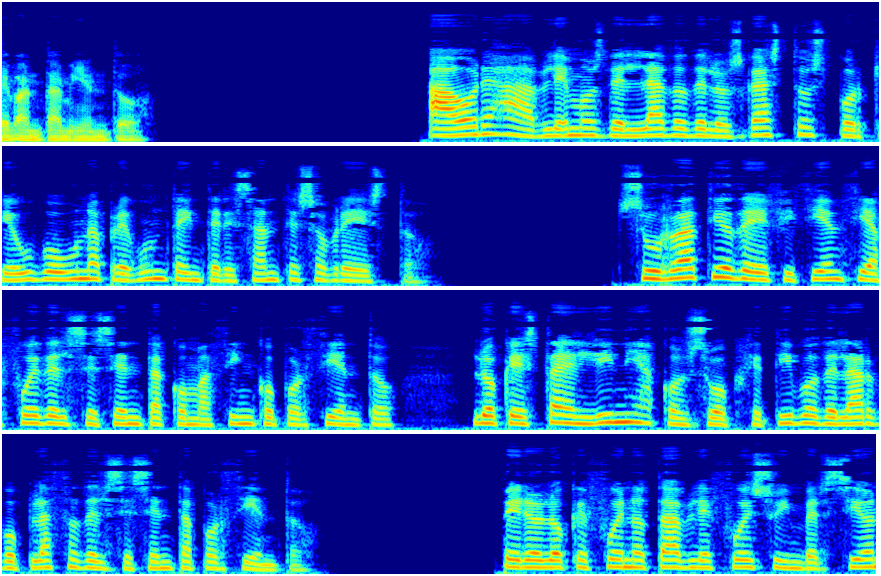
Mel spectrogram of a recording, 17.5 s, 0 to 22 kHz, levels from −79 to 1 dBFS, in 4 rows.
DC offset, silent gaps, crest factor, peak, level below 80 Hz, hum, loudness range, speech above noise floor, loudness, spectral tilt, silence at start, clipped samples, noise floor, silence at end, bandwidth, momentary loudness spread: under 0.1%; 0.95-2.05 s, 6.70-7.38 s, 14.87-15.57 s; 20 dB; -4 dBFS; -48 dBFS; none; 3 LU; over 67 dB; -24 LUFS; -5.5 dB/octave; 0 s; under 0.1%; under -90 dBFS; 0 s; 15.5 kHz; 10 LU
